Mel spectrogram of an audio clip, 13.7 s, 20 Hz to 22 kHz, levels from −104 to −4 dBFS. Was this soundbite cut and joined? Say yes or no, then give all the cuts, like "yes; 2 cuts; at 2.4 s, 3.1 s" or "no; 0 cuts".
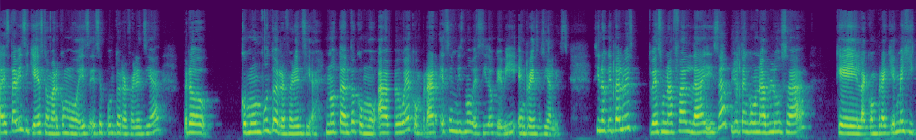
no; 0 cuts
